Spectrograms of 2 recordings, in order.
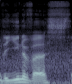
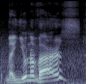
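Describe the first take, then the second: First: Said in the usual way. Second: THE UNIVERSE drawn out and pitched way up; mock-grand. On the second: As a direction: playfully proclaim "the universe", slow and high. Mock-grand repeat of same words.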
